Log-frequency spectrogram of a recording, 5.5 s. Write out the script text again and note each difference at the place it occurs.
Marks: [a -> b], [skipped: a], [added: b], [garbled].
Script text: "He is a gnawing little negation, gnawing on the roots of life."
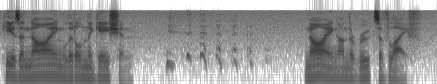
"He is a gnawing little negation, gnawing on the roots of life."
